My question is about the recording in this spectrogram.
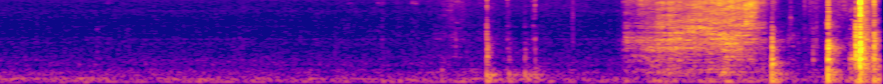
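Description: A couple of light clicks, then a rotary cutter's blunt blade rolling along a steel rule through a strip of Theraband Gold latex, a scraping cut lasting under a second near the end.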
